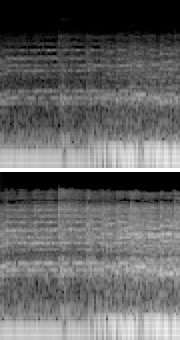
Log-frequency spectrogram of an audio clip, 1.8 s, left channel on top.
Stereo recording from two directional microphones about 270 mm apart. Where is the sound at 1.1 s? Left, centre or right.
Right.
